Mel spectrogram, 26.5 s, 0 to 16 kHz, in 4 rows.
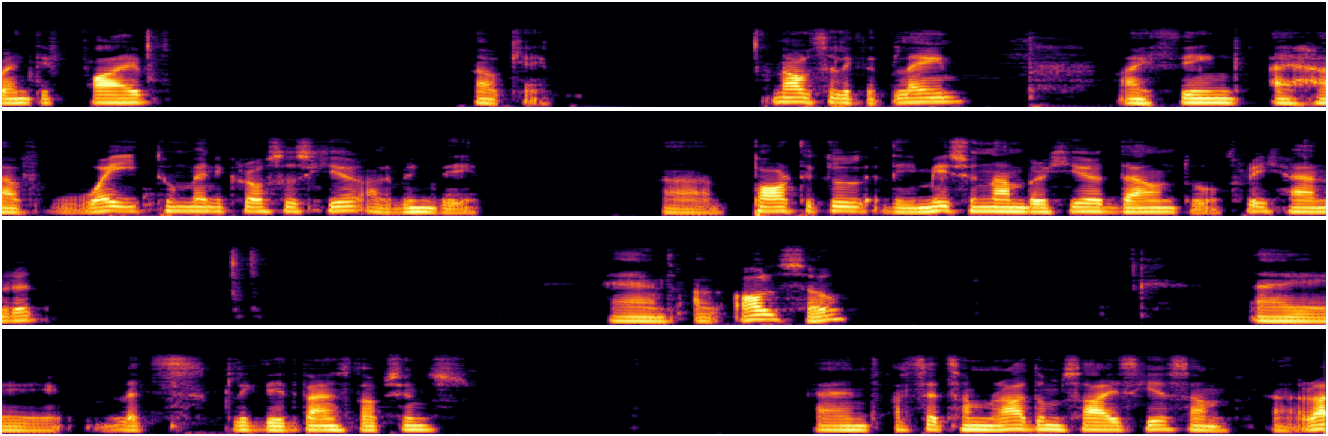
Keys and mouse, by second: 2.0-3.8 middle drag, 4.5-6.4 right drag, 8.1 middle click, 8.9-10.6 drag, 11.6-13.3 drag, 17.4-19.1 drag, 20.4-21.6 middle drag, 21.6-23.2 drag, 25.2-26.4 drag.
